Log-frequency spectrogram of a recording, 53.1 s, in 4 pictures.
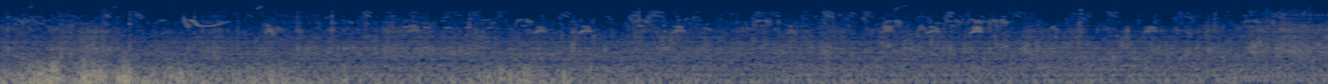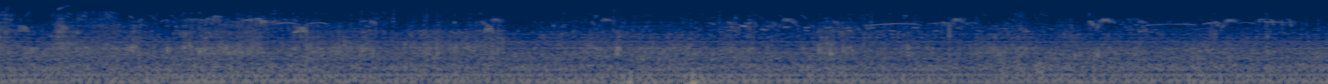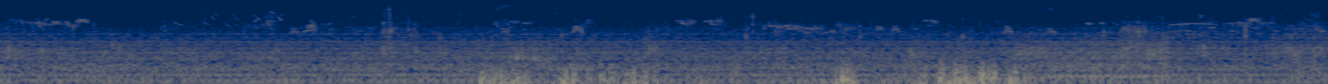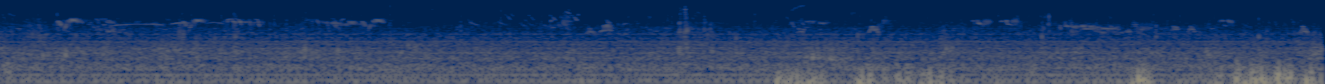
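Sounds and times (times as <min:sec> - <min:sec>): steady low rumble: 0:00.0 - 0:53.0
birds chirping and calling: 0:00.1 - 0:18.4, 0:33.2 - 0:47.0.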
